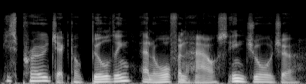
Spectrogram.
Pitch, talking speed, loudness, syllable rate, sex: 115 Hz, 175 wpm, -17 LUFS, 4.9 syllables/s, male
